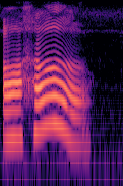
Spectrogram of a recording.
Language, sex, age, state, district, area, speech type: Kashmiri, female, 45-60, Jammu and Kashmir, Srinagar, urban, read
